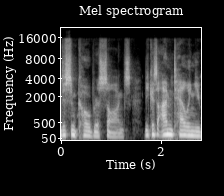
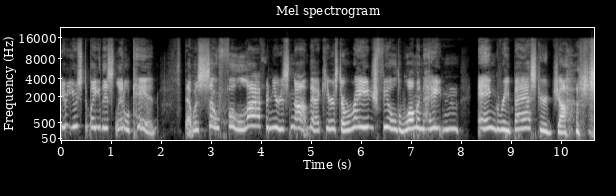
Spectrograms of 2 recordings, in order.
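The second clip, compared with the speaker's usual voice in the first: put-on very high-pitched, weepy, crying scolding. Retelling a father's plea to his son in an old video: imitating Clint crying, high-pitched. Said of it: "crying kinda like Josh did ... It was real high-pitched".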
